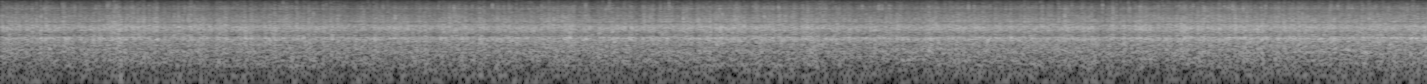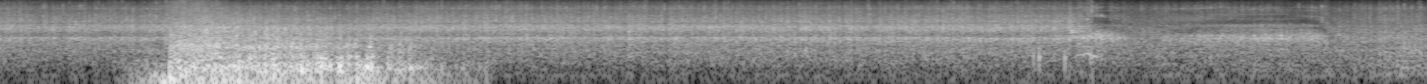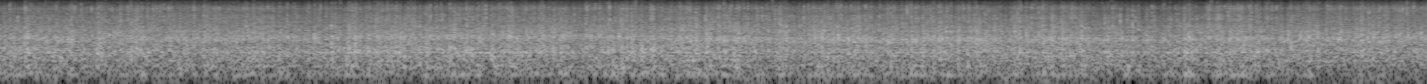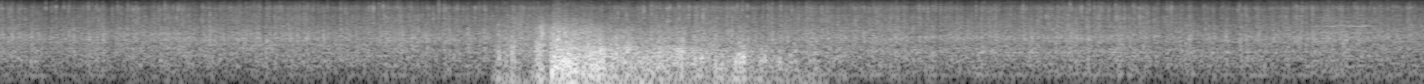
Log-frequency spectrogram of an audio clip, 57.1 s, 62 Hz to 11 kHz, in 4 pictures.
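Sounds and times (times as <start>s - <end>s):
heavy rain falling: 0.0s - 57.0s
thunder clap rumbling: 15.5s - 19.2s, 47.8s - 51.4s.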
